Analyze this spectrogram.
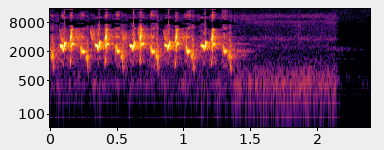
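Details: Yellow-vented bulbul song used as a lure: a rapid, bubbly chatter of about a dozen clipped notes in just over a second, then fading to a low background hum.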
